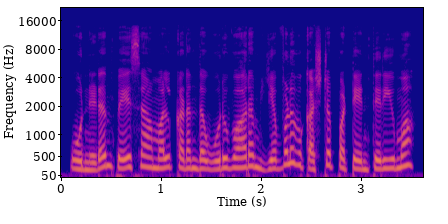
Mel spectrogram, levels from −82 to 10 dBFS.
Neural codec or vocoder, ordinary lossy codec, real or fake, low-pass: none; none; real; 14.4 kHz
